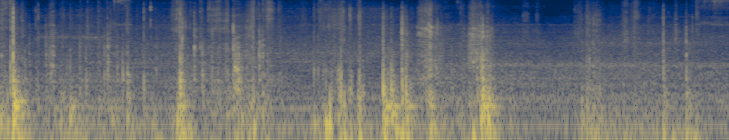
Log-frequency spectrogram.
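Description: A handful of irregular knocks and thumps, the loudest just after the start and again around five and six seconds in, over a low rumbling background.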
